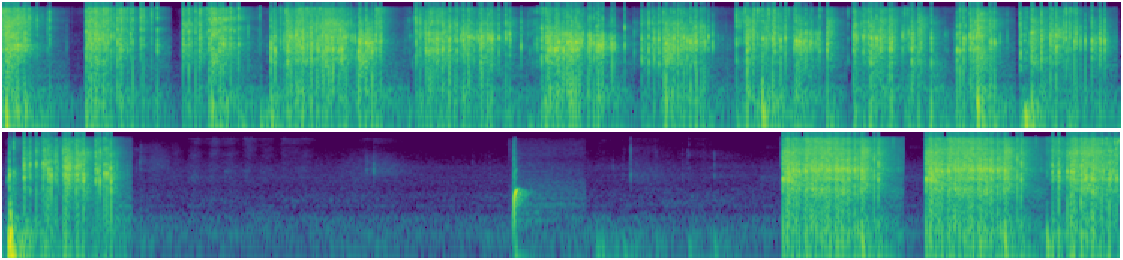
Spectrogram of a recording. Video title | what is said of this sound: 두더지게임 만드는법 #점토부수기 #claycracking #stressrelief #satisfying #クレイクラッキング | esmalte de uñas para crear el sonido crujiente de la arcilla al romperse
